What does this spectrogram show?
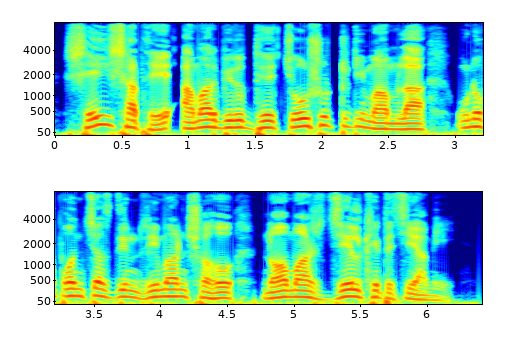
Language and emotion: Bengali, neutral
